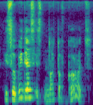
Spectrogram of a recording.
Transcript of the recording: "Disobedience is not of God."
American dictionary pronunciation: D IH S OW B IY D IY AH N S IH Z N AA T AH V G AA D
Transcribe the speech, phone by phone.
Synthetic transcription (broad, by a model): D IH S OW B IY D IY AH N S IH S N AA T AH F G AA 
